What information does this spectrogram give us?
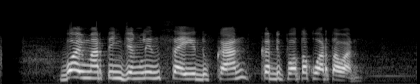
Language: Sundanese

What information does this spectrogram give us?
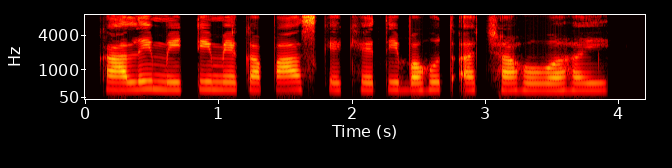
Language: Magahi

